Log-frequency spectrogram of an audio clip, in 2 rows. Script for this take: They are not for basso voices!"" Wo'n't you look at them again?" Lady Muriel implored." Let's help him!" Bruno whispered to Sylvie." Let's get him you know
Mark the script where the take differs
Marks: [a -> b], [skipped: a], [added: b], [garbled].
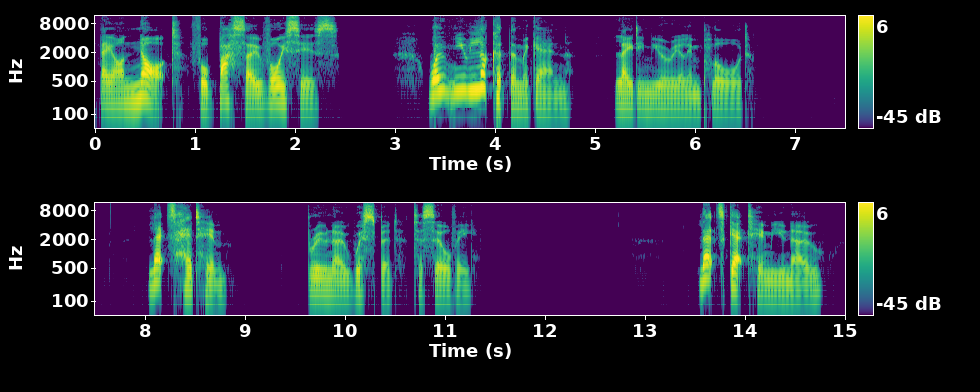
They are not for basso voices!"" Wo'n't you look at them again?" Lady Muriel implored." Let's [help -> head] him!" Bruno whispered to Sylvie." Let's get him you know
